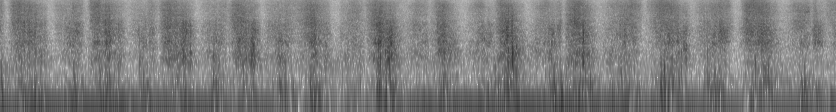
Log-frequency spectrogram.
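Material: Knit fabric.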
